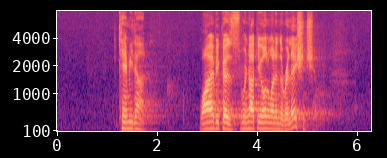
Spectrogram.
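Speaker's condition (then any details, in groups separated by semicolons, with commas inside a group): No condition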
